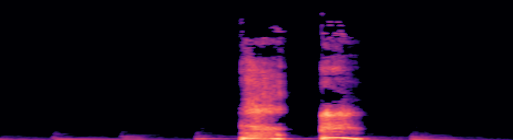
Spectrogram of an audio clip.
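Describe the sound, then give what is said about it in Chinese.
A woman in a car's passenger seat gives a loud, harsh cough that breaks into two quick bursts, each roughly a quarter second, set against a faint, low background hum before and after. “我咳嗽了一声，指了指前面。”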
